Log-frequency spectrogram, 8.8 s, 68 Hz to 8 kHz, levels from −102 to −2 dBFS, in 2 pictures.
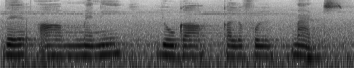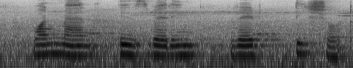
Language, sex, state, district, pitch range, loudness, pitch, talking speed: English, male, Maharashtra, Mumbai Suburban, 160-175 Hz, -15 LUFS, 165 Hz, 80 wpm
